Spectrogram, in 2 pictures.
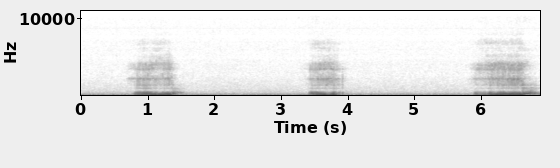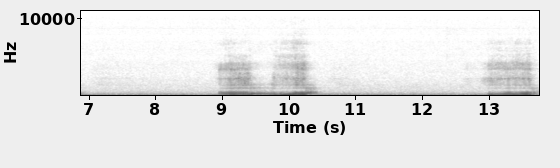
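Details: Heavy snoring during sleep: loud, rattling snores with each breath, about five bursts in fourteen seconds, some in double pulses.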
